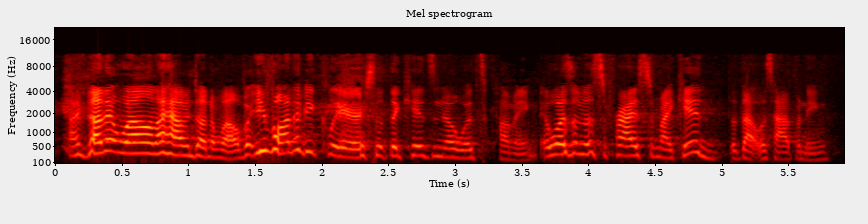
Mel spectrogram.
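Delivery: ordinary delivery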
